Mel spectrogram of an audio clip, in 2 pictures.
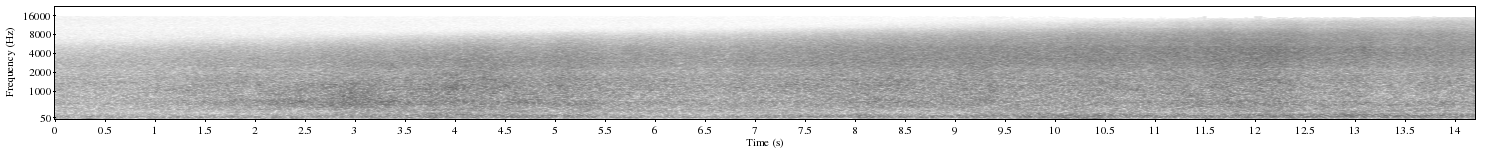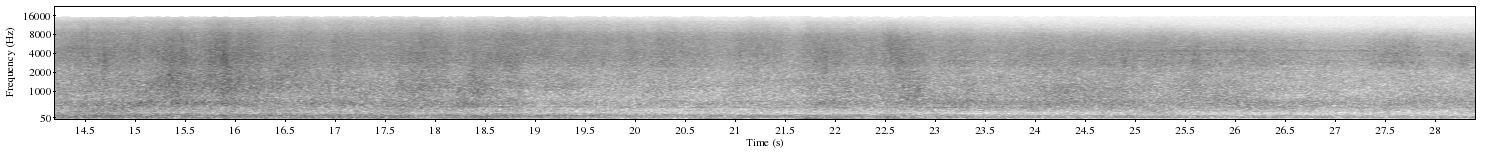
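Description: Airliner's engines passing at the airport: a loud, steady rushing that builds, brightening over the first dozen seconds, and peaks a little past halfway.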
